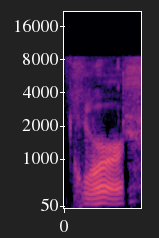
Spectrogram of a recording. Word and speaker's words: were: Were. I didn't say it right. Not where you there.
